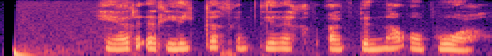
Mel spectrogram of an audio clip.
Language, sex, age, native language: Icelandic, female, 30-39, Icelandic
